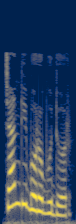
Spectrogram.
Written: candi borobudur

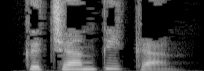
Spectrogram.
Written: kecantikan

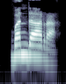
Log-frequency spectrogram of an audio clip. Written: bandara

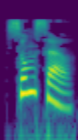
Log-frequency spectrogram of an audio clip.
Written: sumsel

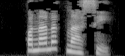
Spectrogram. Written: penanak nasi

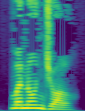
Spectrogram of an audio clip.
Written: menonjol

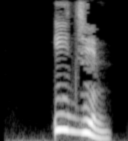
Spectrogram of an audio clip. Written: ijin

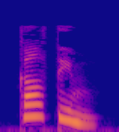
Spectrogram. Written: kaltim

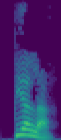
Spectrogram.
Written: piala

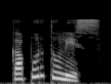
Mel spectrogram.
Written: kapur tulis

